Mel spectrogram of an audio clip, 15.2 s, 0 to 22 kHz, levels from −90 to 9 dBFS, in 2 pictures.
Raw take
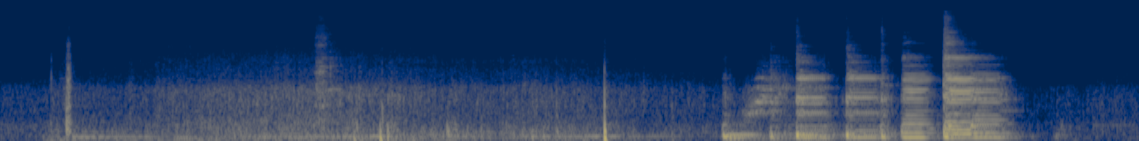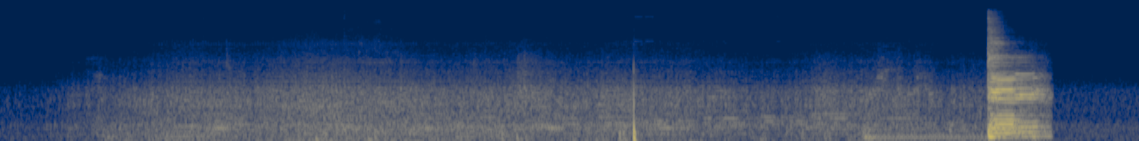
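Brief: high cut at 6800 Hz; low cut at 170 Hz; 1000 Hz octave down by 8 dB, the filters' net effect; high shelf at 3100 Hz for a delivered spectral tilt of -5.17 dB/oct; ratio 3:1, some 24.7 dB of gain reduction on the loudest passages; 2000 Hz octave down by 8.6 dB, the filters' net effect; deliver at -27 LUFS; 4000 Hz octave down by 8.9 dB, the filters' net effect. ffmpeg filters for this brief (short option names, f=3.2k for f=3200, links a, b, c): -af "highpass=170,lowpass=6.8k,equalizer=f=1k:t=o:g=-8,equalizer=f=2k:t=o:g=-5.5,highshelf=f=3.1k:g=-7,equalizer=f=4k:t=o:g=-3,acompressor=threshold=-50dB:ratio=3,volume=24.5dB"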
